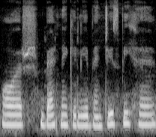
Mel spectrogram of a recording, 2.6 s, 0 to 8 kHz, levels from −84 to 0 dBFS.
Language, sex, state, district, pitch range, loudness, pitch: Hindi, female, Himachal Pradesh, Shimla, 175-185 Hz, -16 LUFS, 180 Hz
